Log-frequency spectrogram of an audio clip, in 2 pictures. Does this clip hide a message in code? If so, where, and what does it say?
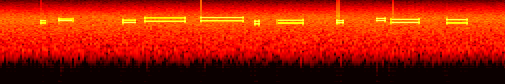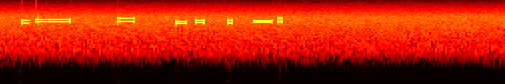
No, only pairs of high tones at irregular times.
